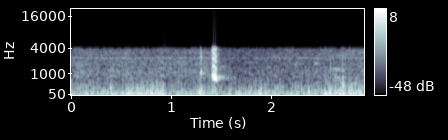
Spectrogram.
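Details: Male infant slightly over 2 weeks old with recurrent hiccups: quiet room noise, then one or two short, sharp catching hiccup sounds.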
